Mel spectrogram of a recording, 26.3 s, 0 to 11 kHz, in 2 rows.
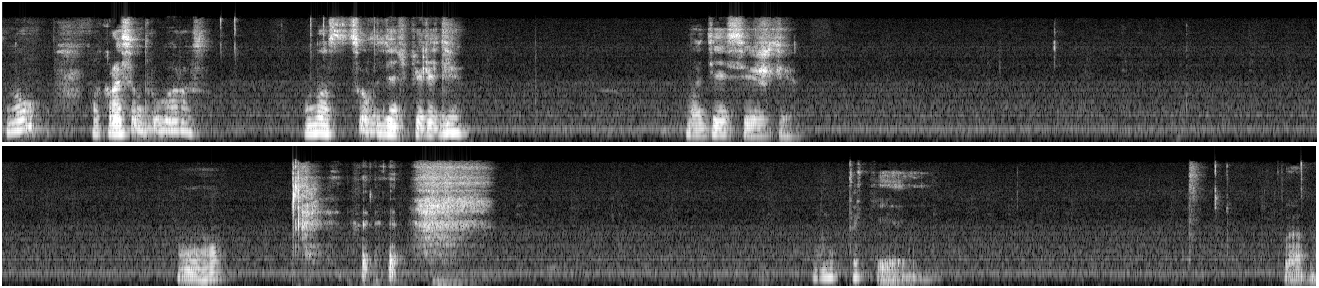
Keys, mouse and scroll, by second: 2.0 click, 2.9 click, 3.6-6.7 middle drag, 26.0 click.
